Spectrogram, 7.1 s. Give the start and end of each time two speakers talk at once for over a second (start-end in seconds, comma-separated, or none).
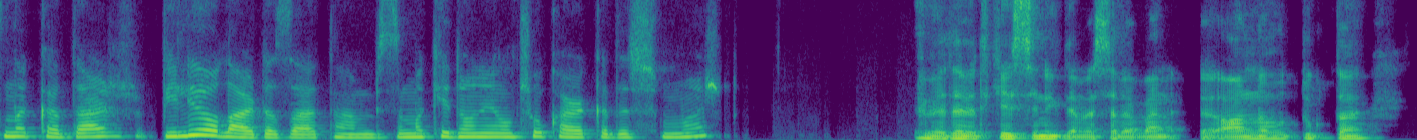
none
